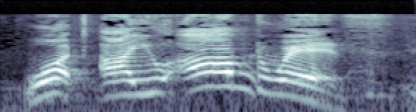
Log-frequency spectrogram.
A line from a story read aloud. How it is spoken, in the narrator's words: roared the tank in disbelief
